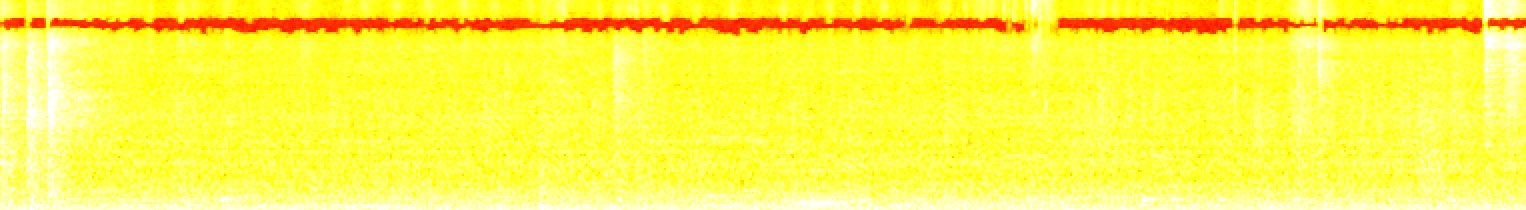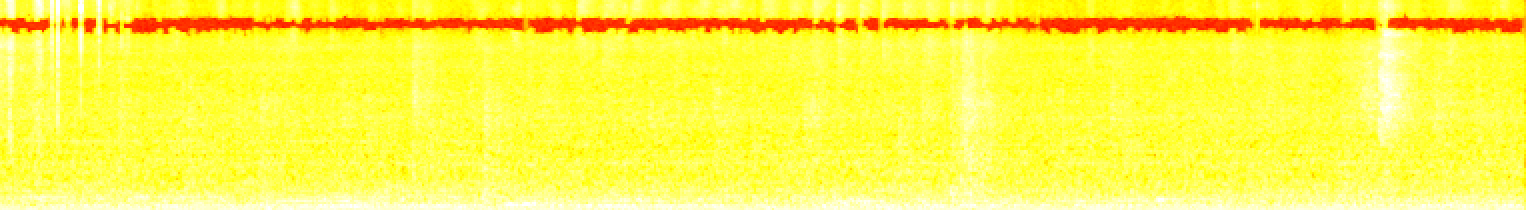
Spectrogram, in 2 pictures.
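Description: Steady low hum of room machinery, with a few short scratches of a graphite pencil sketching on paper.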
